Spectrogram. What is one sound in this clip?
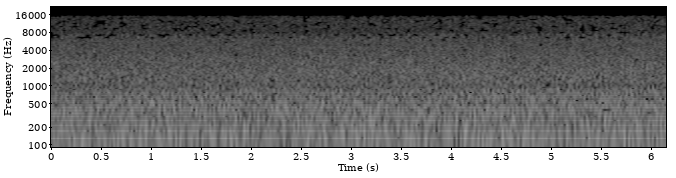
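A mountain stream rushes steadily over rocks nearby.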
